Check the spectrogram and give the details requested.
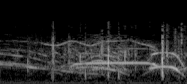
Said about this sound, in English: And the crowd letting him hear it here.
